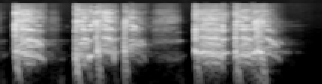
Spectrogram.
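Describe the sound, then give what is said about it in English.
A person imitates coughing and hacking: five harsh, throaty bursts in two quick groups, loud, with brief pauses between them and no speech. “They coughing and hacking. They blowing that nose. They coughing.”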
